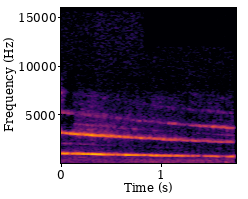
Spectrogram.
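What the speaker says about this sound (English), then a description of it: "Okay, no, it's the ambulance." An ambulance siren wails from a short distance, its tone sliding slowly downward as it holds steady over faint road rumble, with no voices.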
